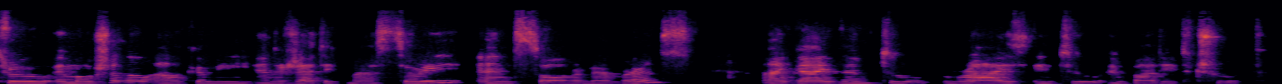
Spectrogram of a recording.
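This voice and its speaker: A woman in her thirties from Serbia, a native Hungarian speaker, giving a recorded spiritual coaching class in a measured manner. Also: mid-range voice, fairly even intonation, darkish tone, rough recording. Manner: slow, measured, with small laughs. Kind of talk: recorded masterclass talk.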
